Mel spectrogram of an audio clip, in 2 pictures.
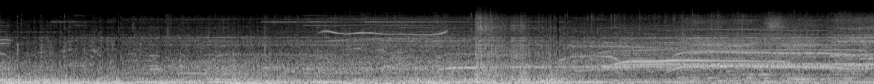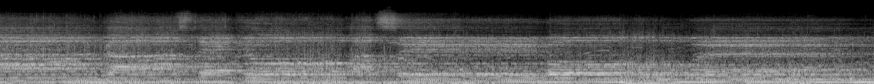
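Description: Live concert music of a choir chanting over a steady low drone, heard through a phone-style recording from the arena audience. A brief high whistle comes about three seconds in.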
